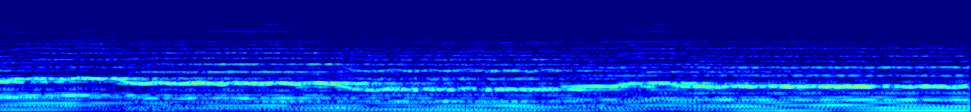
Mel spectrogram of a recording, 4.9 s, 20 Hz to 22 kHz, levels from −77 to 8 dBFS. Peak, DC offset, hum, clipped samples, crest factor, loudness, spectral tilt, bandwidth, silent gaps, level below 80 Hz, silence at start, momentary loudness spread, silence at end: -26 dBFS; under 0.1%; none; under 0.1%; 12 dB; -40 LUFS; -5 dB/octave; 13 kHz; none; -68 dBFS; 0 s; 5 LU; 0 s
